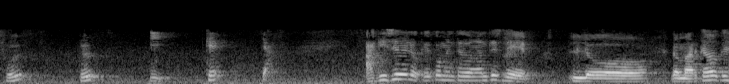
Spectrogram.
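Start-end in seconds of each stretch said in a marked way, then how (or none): 0.0-2.7 Fu, ru, i, que, ya split into separate syllables. Shown as a demonstration. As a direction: tap out each syllable apart. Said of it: "Furu y keya".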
